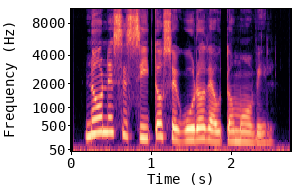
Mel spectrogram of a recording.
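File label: I do not need auto insurance, spanish, female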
